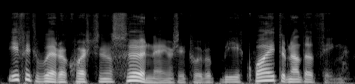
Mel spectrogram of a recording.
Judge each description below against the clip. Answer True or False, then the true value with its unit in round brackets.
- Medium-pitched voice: False (120 Hz)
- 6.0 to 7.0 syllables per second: True (6.1 syllables/s)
